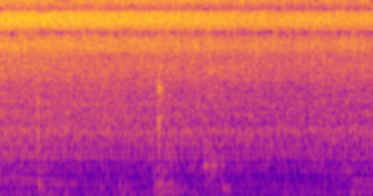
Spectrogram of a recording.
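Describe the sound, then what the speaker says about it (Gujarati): Chopped onions and asafoetida sizzling in hot oil for a green onion curry, a loud, continuous hissing fry with a few faint clinks of stirring, close and unbroken. "આપણું તેલ જે છે તે ગરમ થઈ ગયું છે તો એક ટેબલ સ્પૂન જેટલી હિંગ એડ કરીશું અને જે આપણે કાંદા કટિંગ કરેલા છે તે એડ કરીશું"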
